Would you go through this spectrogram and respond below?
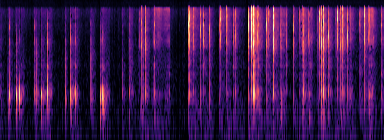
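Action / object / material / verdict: tap / small round plastic container / plastic / none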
